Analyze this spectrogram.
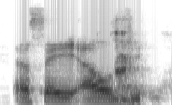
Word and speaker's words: salg: SALG.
